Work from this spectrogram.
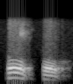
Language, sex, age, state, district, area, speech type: Hindi, male, 60+, Uttar Pradesh, Sonbhadra, rural, conversation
